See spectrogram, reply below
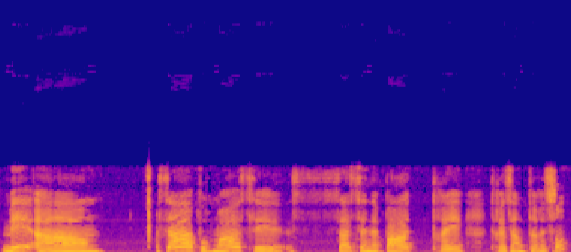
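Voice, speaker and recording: Woman in her thirties, Russian accent, higher-pitched voice, halting learner delivery, casual vlog monologue, dull lo-fi recording. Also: steady tone, pushed and bright. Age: 30s. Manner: halting, searching for words. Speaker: language-learning vlogger. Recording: dull lo-fi sound.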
